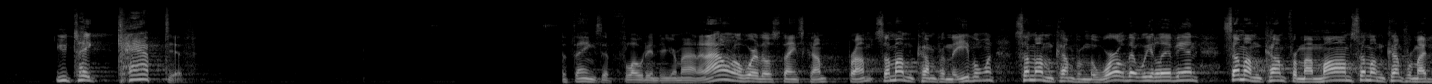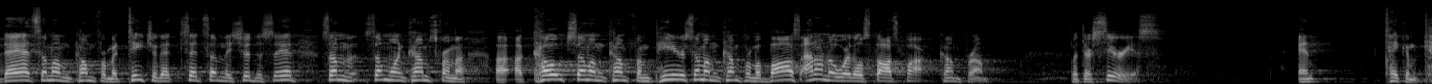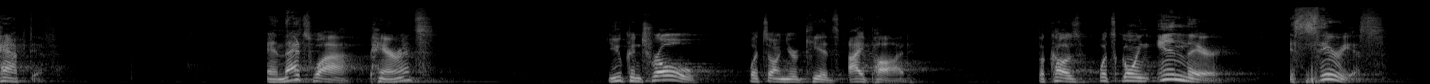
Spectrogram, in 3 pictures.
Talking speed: 170 wpm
